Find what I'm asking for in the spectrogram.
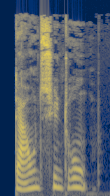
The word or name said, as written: syndrom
